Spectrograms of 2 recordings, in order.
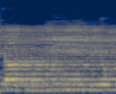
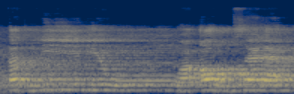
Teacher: یہ تنوین کے بعد واو آیا ہے تو ہم اس تنوین کو اس واو میں مرج کریں گے، ہم متصل پڑھیں گے. ہم اس تنوین کو واو میں داخل بھی کریں گے، ساتھ غنہ بھی پڑھیں گے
